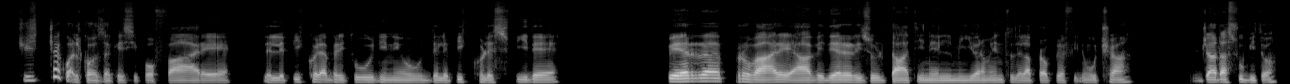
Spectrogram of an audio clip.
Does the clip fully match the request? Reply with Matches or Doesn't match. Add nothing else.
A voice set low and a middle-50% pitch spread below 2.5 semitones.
Matches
